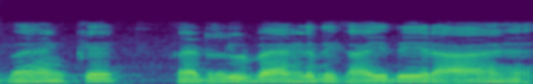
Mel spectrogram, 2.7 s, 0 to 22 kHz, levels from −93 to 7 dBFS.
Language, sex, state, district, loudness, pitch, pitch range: Hindi, male, Haryana, Rohtak, -15 LUFS, 125 Hz, 110-135 Hz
